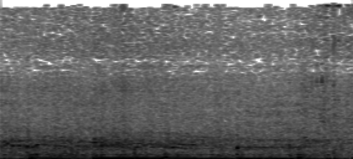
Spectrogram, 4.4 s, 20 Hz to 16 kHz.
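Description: A 70cc single-cylinder four-stroke motorcycle engine running steadily under way, heard from the rider's seat. It has a low, even note that gets louder about a second in.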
